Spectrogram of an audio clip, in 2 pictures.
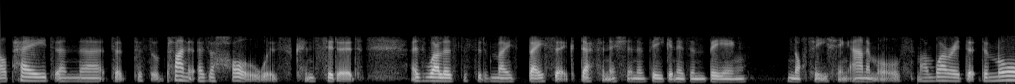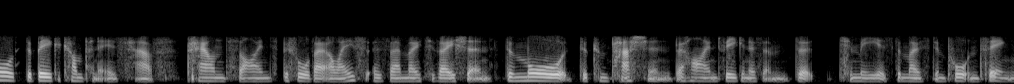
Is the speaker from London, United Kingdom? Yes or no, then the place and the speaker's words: yes; London, United Kingdom; I'm from London.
